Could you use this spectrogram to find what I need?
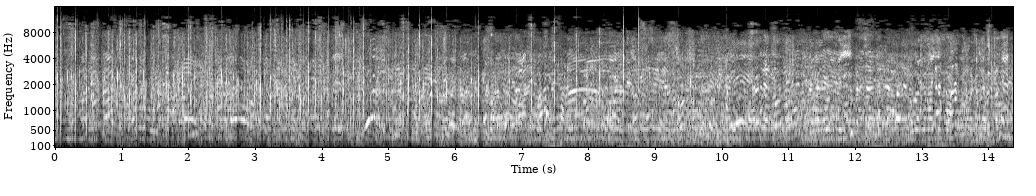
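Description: A crowd chatters and laughs loudly outdoors.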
